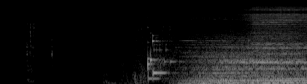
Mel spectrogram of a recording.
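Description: Video game music and sound effects swell up and play loudly.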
